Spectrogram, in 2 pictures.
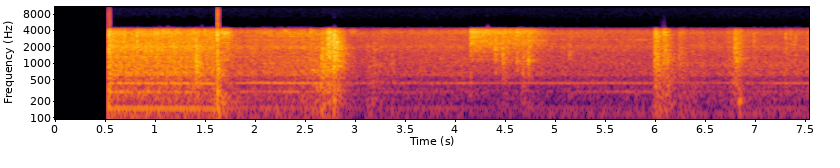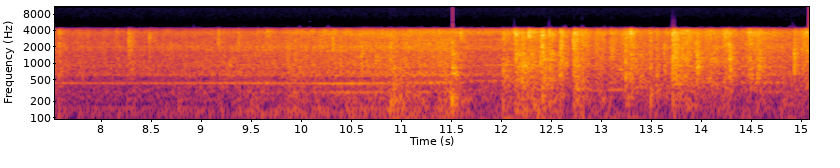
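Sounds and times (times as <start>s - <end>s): truck engine drone: 0.5s - 15.0s
packer blade crushing trash bags: 11.6s - 15.0s.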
